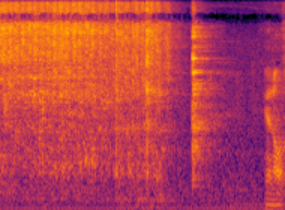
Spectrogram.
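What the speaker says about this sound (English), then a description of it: "we're just gonna beat up those egg whites now" Egg whites are beaten by hand in a bowl, a fast steady scraping whisk against the dish for several seconds, then pausing with a couple of clinks near the end.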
